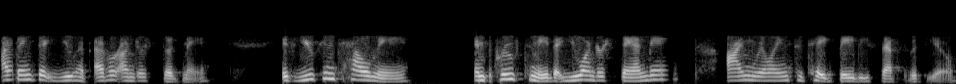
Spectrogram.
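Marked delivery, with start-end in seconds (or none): none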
